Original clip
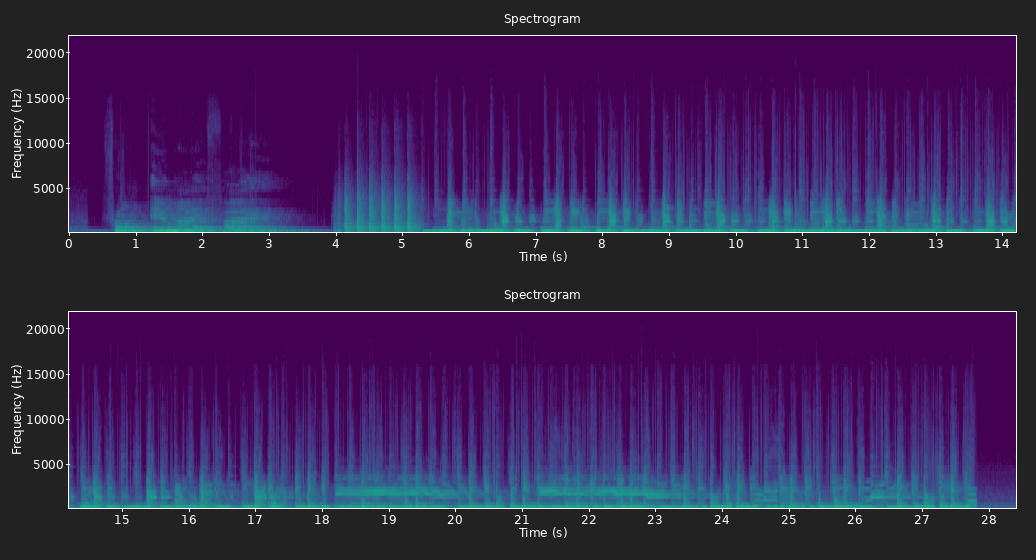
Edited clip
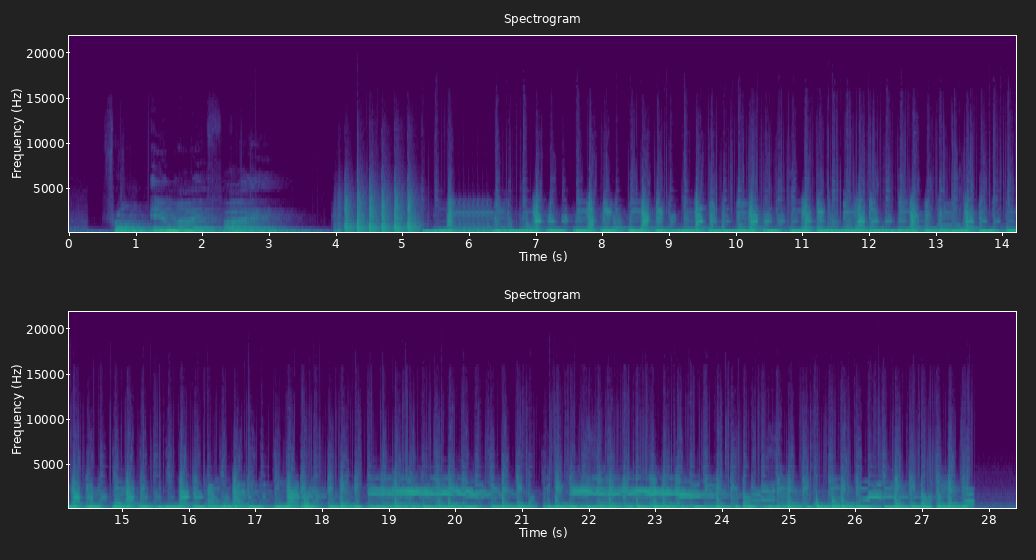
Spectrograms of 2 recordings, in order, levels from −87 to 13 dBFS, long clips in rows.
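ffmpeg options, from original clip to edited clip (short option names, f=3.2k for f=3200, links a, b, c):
-filter_complex "[0:a]asplit=10[a][b][c][d][e][f][g][h][i][j];[a]atrim=end=5.852[k];[b]atrim=start=5.778:end=5.852[l];[c]atrim=start=5.778:end=5.852[m];[d]atrim=start=5.778:end=5.852[n];[e]atrim=start=5.778:end=5.852[o];[f]atrim=start=5.778:end=5.852[p];[g]atrim=start=5.778:end=5.852[q];[h]atrim=start=5.778:end=20.89,asetpts=PTS-STARTPTS,afade=t=out:st=14.682:d=0.43:silence=0.281838[r];[i]atrim=start=20.89:end=23.962,asetpts=PTS-STARTPTS,afade=t=in:d=0.004:c=hsin:silence=0.281838[s];[j]atrim=start=24.488[t];[k][l]acrossfade=d=0.004:c1=hsin:c2=hsin[u];[u][m]acrossfade=d=0.004:c1=hsin:c2=hsin[v];[v][n]acrossfade=d=0.004:c1=hsin:c2=hsin[w];[w][o]acrossfade=d=0.004:c1=hsin:c2=hsin[x];[x][p]acrossfade=d=0.004:c1=hsin:c2=hsin[y];[y][q]acrossfade=d=0.004:c1=hsin:c2=hsin[z];[r][s]concat=n=2:v=0:a=1[aa];[z][aa]acrossfade=d=0.004:c1=hsin:c2=hsin[ab];[ab][t]acrossfade=d=0.004:c1=hsin:c2=hsin"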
